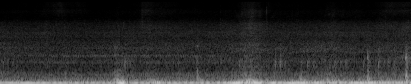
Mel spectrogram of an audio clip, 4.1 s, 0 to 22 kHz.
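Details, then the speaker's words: 1993 GMC Yukon hard-starting after sitting all winter: deep, uneven rumble with irregular stumbles and surges as it catches; running rough right after start, which the owner suspects is due to old stale fuel. "Alright guys, we're going to do a startup after sitting for so long. It's got old fuel in it, so probably why it ain't running too hot."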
